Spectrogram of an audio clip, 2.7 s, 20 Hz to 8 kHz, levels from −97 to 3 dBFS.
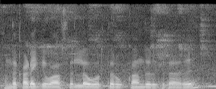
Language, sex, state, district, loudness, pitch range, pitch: Tamil, male, Tamil Nadu, Kanyakumari, -17 LUFS, 115-125 Hz, 120 Hz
